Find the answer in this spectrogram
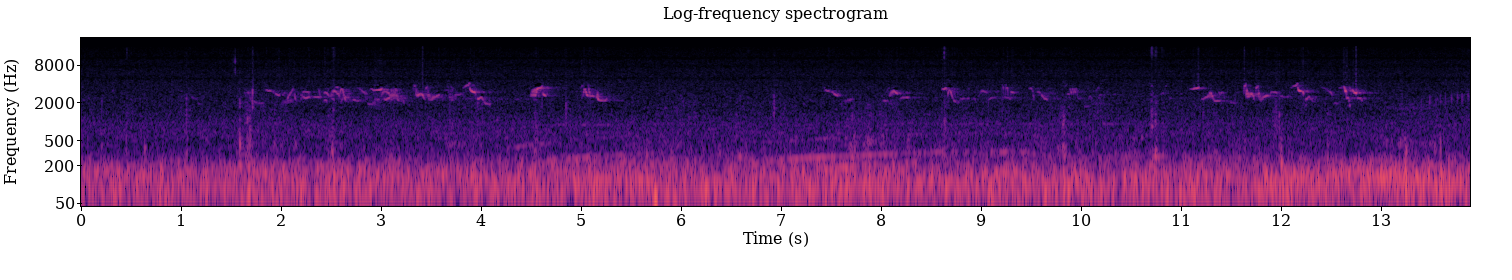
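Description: A songbird singing in three spells of quick, twittering phrases over a steady low rumble.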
